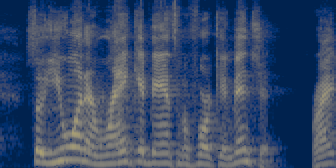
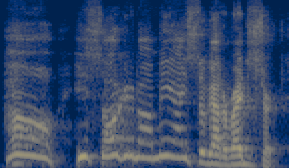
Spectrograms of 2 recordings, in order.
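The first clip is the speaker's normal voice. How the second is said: caught-out listener. Retold or imitated. An unregistered listener realizing the coach means him, mock guilty. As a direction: play the one who just got called out. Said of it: "Some of you are like".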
